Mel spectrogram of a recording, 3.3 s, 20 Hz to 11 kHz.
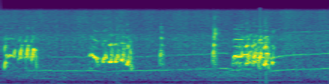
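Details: Farm turkeys on the day they arrived, 11 August 2015, Estonia: three rattling gobble bursts about a second apart over a faint steady piping whistle.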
